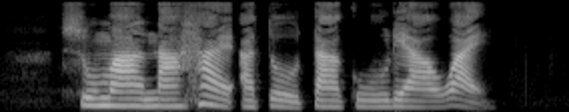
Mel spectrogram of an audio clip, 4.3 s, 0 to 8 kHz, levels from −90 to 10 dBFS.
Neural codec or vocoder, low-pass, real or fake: none; 7.2 kHz; real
